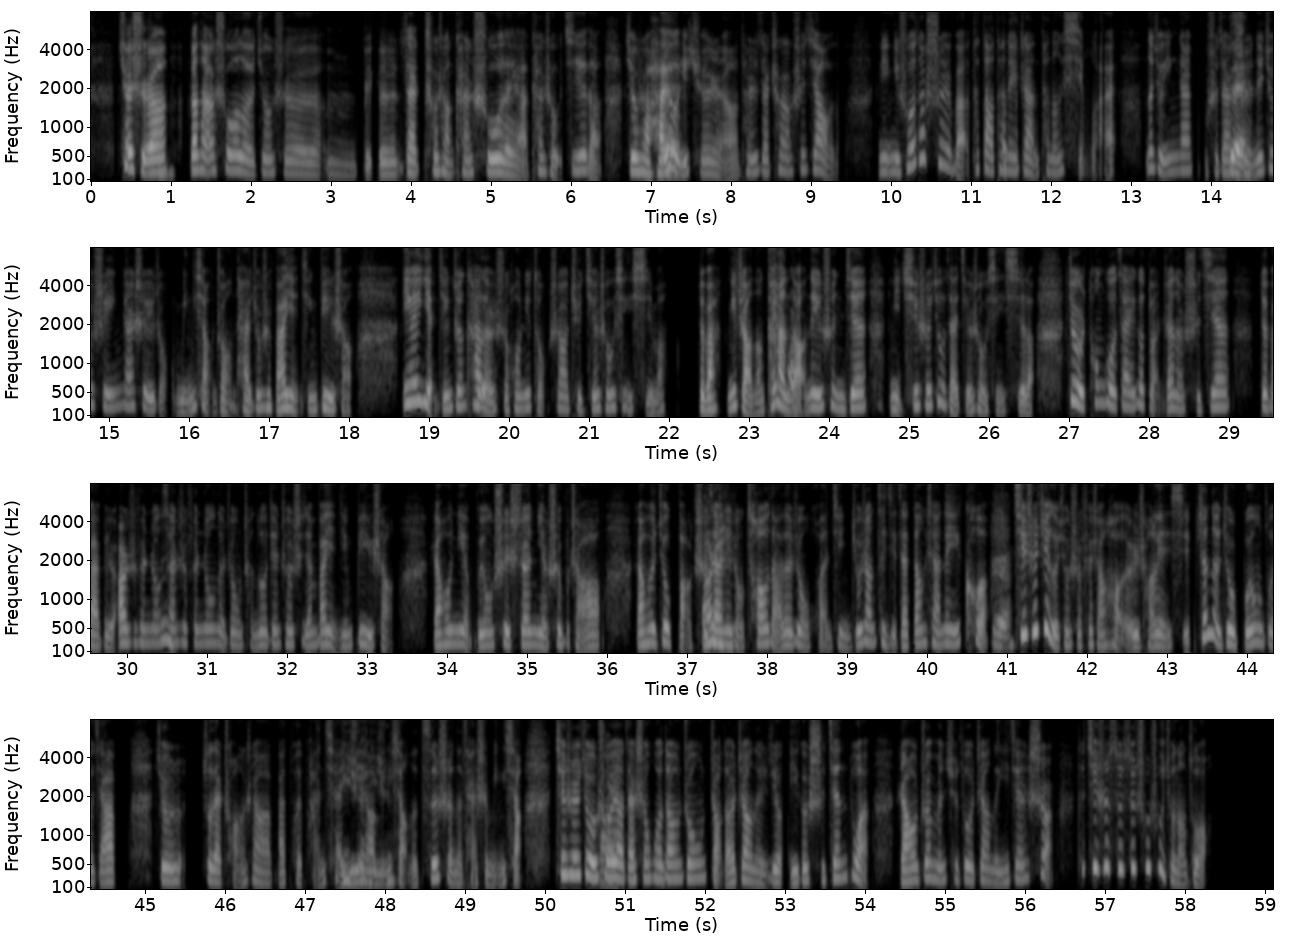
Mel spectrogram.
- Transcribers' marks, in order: laugh; other background noise; laughing while speaking: "当然了"
- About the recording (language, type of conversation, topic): Chinese, podcast, 如何在通勤途中练习正念？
